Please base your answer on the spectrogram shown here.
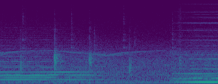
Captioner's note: sirens wailing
